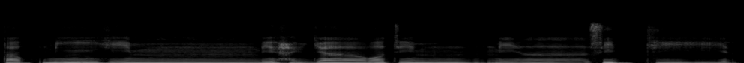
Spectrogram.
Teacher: Nah, didengungkan di bibir. Mim mati ketemu dengan ba. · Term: ikhfa syafawi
